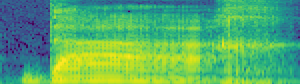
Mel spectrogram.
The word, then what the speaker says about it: Dag: This is pronounced dag. Dag. So here you have the ag sound.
